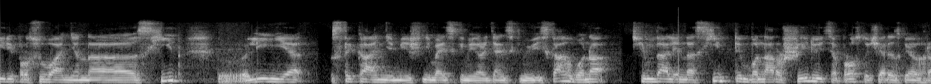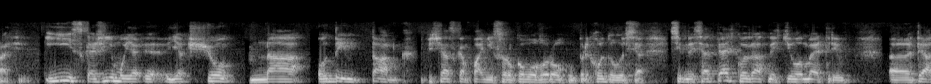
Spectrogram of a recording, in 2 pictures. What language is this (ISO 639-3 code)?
ukr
